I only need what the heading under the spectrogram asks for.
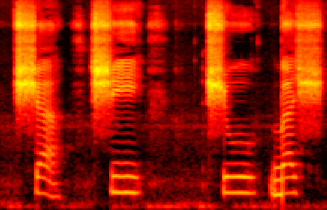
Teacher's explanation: Tengah lidah naik ke langit ya, menyebar udara dari dalam mulut.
